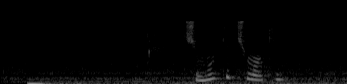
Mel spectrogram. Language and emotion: Russian, neutral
